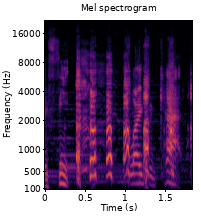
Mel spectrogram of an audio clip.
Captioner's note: laughing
